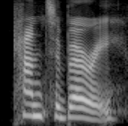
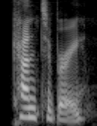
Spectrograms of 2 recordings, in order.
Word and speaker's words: Canterbury: to university in Canterbury I say it like that with three syllables but some people might say Canterbury Canterbury I think the most common pronunciation is just with the three syllables Canterbury next those two pronunciations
